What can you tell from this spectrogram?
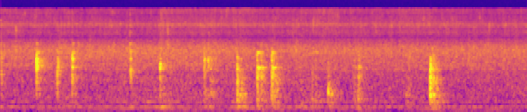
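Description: Onions and garlic frying with a light sizzle in a wok while a spatula scrapes and taps against the pan in irregular strokes, the loudest one about four seconds in.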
